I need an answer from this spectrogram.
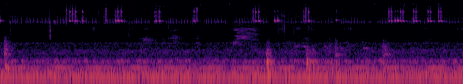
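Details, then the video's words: Recorded crickets giving high, pulsed chirps in irregular bursts, with a steady low hum and a few faint scattered clicks and rustles underneath. "Free Cricket Sounds for Re-Use or Relaxation"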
